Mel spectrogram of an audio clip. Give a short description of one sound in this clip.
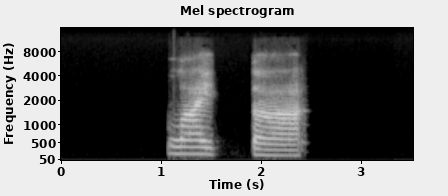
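A young woman speaks two short, drawn-out phrases through an online call.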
